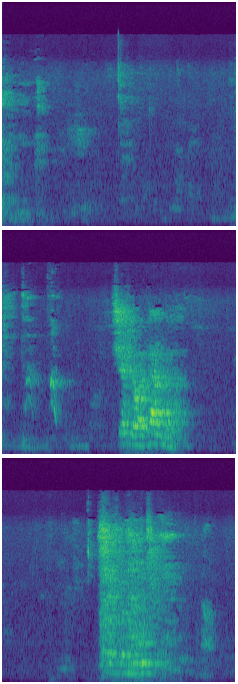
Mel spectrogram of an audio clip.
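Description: A crowd of men murmurs.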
